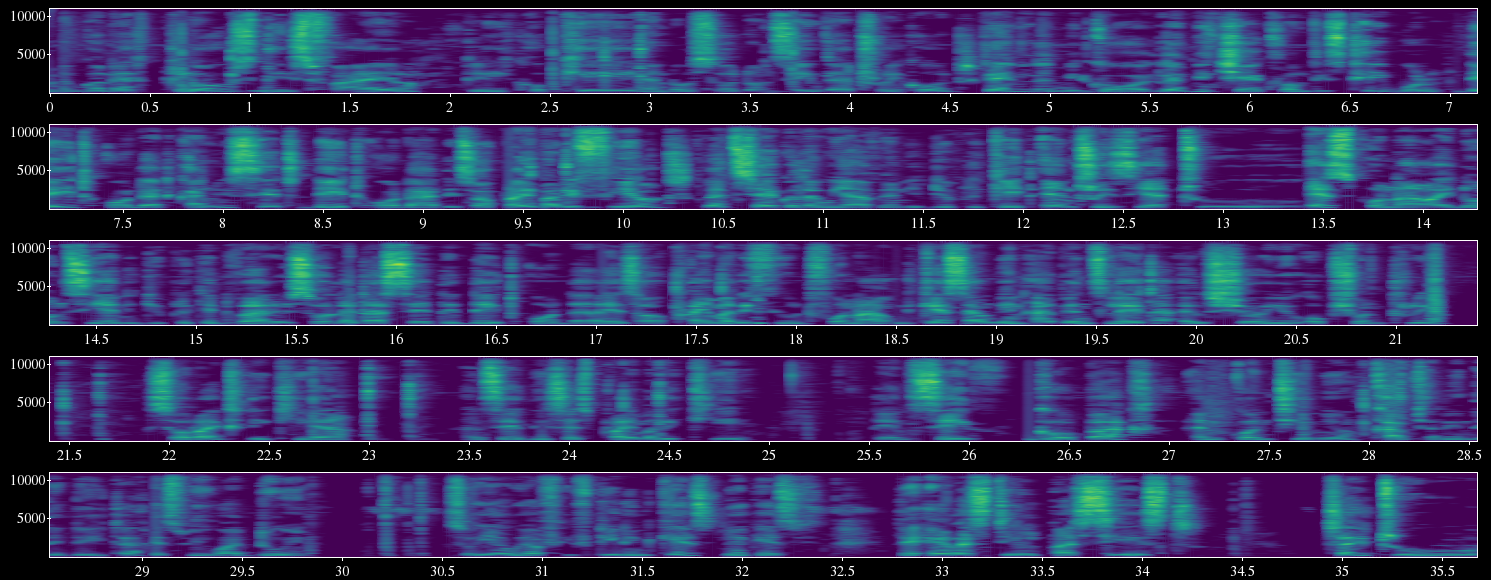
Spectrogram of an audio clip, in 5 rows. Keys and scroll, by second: 8.5 Down, 10.0 Down, 25.7 ctrl+s, 29.9-30.7 typing, 31.3 Right, 32.9 Right.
